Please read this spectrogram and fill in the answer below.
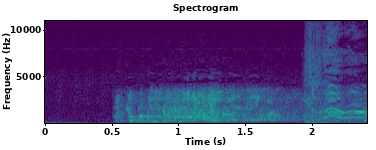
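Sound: toilet flushing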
